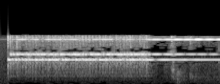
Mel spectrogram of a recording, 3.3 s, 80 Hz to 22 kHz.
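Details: Red AT&T rotary dial 500 desk telephone, rung with the analyzer after the bell issue was fixed: clear steady metallic bell ring about two seconds, stops cleanly; strong, even ringer.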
